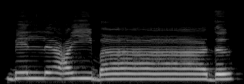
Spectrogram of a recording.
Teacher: بالعباد، یہاں پر اینڈ پر دال کا قلقلہ اور الف مد اسٹاپ پر ہے 4 کاؤنٹس کا اسٹریچ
